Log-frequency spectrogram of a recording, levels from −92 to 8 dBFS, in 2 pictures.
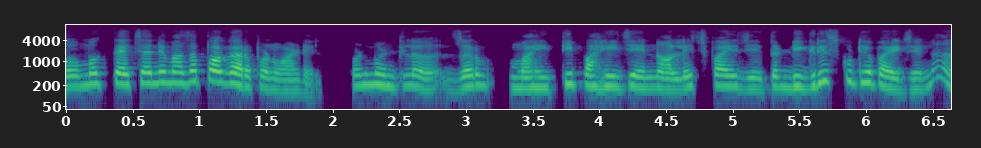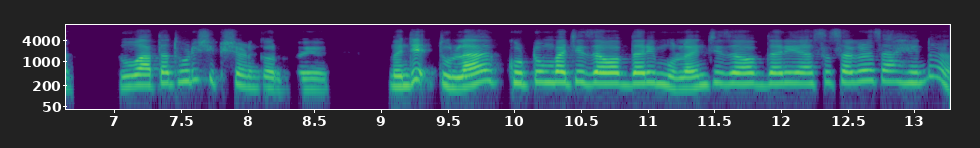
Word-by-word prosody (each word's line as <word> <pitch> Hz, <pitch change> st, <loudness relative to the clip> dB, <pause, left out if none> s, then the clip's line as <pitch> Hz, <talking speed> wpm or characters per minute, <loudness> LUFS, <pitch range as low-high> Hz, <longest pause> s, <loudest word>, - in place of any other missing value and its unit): मग 225 Hz, 0 st, -1 dB
त्याच्याने 240 Hz, +2 st, +1 dB
माझा 255 Hz, +1 st, 0 dB
पगार 240 Hz, -7 st, +6 dB
पण 175 Hz, -3 st, -3 dB
वाढेल." 150 Hz, -1 st, -7 dB, 0.3 s
पण 205 Hz, -, -5 dB
म्हटलं, 200 Hz, -5 st, -3 dB, 0.2 s
"जर 195 Hz, +3 st, 0 dB, 0.3 s
माहिती 175 Hz, +5 st, -4 dB
पाहिजे, 195 Hz, -1 st, -1 dB
नॉलेज 175 Hz, +2 st, -3 dB
पाहिजे 195 Hz, -5 st, -2 dB
तर 190 Hz, -, -2 dB
डिग्रीज 200 Hz, +9 st, -3 dB
कुठे 255 Hz, -2 st, -2 dB
पाहिजे 160 Hz, -2 st, -1 dB
ना. -, -, -8 dB, 0.4 s
तू 195 Hz, +2 st, -1 dB
आता 245 Hz, +3 st, +1 dB
थोडी 275 Hz, +3 st, -3 dB
शिक्षण 200 Hz, -10 st, -4 dB
करतोय 160 Hz, -2 st, -4 dB, 0.5 s
म्हणजे 195 Hz, +1 st, +3 dB
तुला 205 Hz, +7 st, +5 dB, 0.2 s
कुटुंबाची 255 Hz, +1 st, +2 dB
जबाबदारी, 240 Hz, 0 st, +5 dB
मुलांची 195 Hz, +5 st, 0 dB
जबाबदारी 235 Hz, 0 st, +2 dB
असं 235 Hz, +2 st, -2 dB
सगळंच 280 Hz, +3 st, +1 dB
आहे 255 Hz, -2 st, -2 dB
ना. 285 Hz, +2 st, -6 dB
220 Hz, 150 wpm, -22 LUFS, 185-245 Hz, 0.5 s, पगार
